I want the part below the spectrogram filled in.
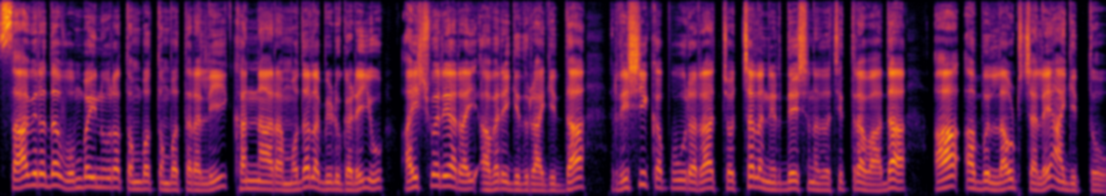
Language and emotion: Kannada, neutral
